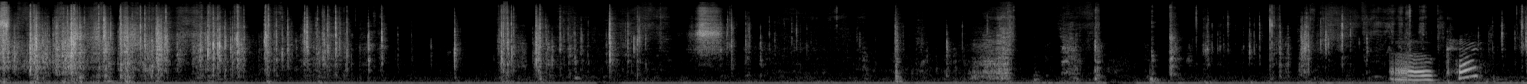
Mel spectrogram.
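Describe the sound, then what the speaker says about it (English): Origami paper for a Venus flytrap model being folded in half and creased sharply, with close crinkles, rubbing strokes and scrapes coming in bursts, ending in a brief voice. "Now let's fold it horizontally in half,"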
